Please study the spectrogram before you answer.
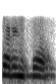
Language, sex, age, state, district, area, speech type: Tamil, female, 30-45, Tamil Nadu, Dharmapuri, rural, conversation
